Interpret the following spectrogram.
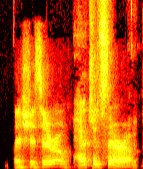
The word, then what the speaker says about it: Hechicero: Hechicero.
